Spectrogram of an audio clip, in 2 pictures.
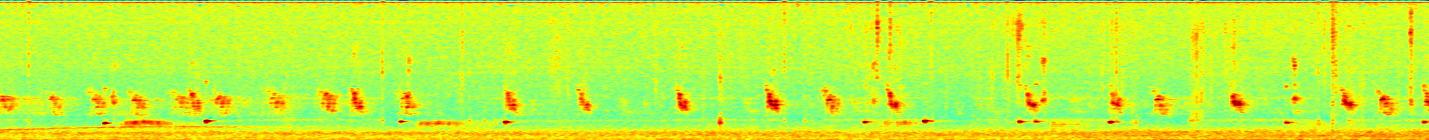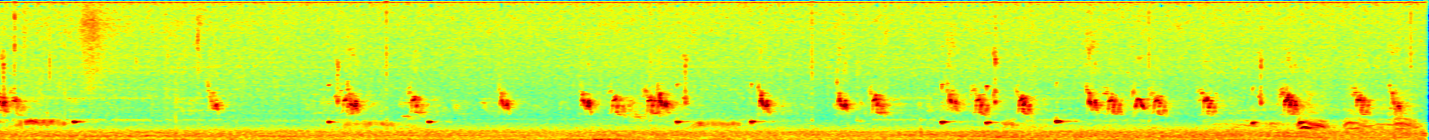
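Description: Birds calling in the trees: many short, high chirps, several a second, with shorter lower notes mixed in, over a steady low background rumble.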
